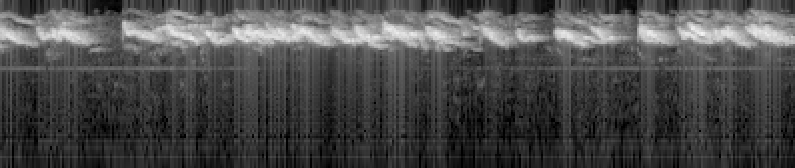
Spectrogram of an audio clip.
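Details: Oriental white-eye bred as a national contest hopeful pours out fast high chirping phrases, pausing briefly near one second, with a soft hum in the background.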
